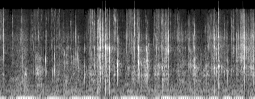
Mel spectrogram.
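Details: Siberian Husky chewing raw meat and bones, chicken given as a reward: dense, continuous crackling crunches and grinding with sharp clicking bites clustered near the middle, indoors.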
